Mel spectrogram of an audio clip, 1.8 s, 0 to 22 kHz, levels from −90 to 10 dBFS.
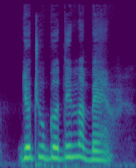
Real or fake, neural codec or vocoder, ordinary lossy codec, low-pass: fake; codec, 44.1 kHz, 2.6 kbps, DAC; MP3, 96 kbps; 19.8 kHz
